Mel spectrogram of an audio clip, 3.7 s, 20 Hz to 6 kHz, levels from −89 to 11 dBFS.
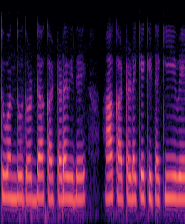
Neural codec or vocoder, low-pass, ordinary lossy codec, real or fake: none; 5.4 kHz; none; real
